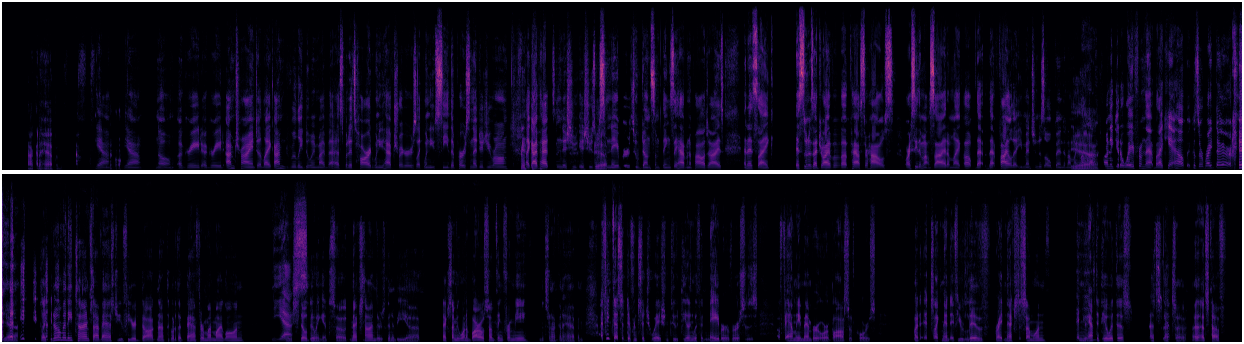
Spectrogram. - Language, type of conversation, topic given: English, unstructured, How do you deal with someone who refuses to apologize?
- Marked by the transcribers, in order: chuckle; laughing while speaking: "You know?"; laugh; sigh; laughing while speaking: "You know"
